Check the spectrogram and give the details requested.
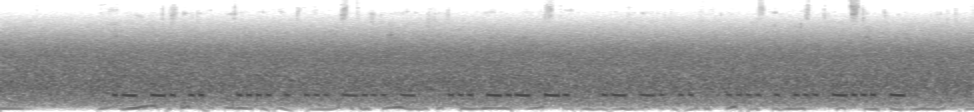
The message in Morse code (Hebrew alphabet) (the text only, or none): אני חושבת שכן אני חושבת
